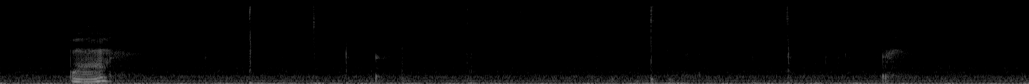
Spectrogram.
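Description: Paper rustles and taps softly as hands handle card.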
